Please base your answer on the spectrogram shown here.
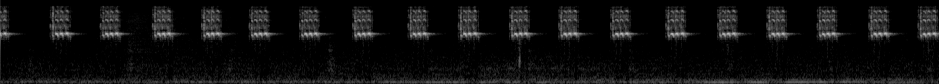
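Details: Field cricket in Washington, the common late summer and fall species of fields and forest edges, giving a regular series of high pulsed chirps, roughly two each second, each a quick cluster of clicks, background otherwise quiet.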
